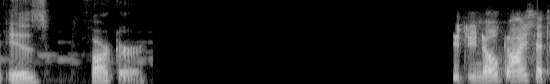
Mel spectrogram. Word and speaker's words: Farquhar: did you know that it's pronounced farker sort of like it's sort of like focker here's a proof it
